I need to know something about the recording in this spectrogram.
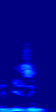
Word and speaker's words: Ising: Da pronúncia é Eising, mas todo mundo pronuncia Ising, enfim.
